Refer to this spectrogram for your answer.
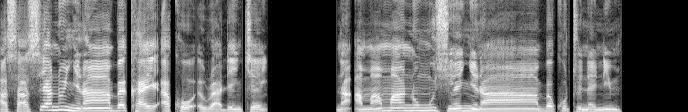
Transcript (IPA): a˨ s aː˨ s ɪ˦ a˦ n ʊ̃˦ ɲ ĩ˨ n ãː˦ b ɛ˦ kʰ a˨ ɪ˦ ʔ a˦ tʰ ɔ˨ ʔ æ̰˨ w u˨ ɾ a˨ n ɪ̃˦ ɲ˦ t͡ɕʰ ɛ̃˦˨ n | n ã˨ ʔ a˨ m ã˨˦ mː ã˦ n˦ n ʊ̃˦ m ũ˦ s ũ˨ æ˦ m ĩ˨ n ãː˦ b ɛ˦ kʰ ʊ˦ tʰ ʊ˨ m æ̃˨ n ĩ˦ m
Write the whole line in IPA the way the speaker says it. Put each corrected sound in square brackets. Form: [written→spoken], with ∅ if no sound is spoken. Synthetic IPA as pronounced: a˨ s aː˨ s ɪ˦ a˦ n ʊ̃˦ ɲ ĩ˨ n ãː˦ b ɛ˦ kʰ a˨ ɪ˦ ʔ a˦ [tʰ→kʰ] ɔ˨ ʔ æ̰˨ w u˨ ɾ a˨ [n→d] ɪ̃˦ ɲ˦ t͡ɕʰ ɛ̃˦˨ n | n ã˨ ʔ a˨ m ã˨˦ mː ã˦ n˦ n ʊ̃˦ m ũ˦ s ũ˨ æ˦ [m→ɲ] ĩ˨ n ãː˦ b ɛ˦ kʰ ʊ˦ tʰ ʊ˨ [m→n] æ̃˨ n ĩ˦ m

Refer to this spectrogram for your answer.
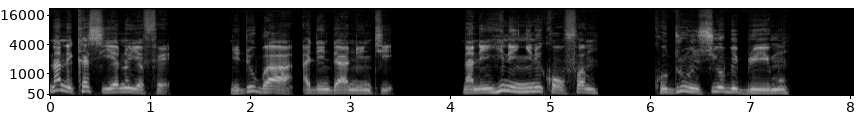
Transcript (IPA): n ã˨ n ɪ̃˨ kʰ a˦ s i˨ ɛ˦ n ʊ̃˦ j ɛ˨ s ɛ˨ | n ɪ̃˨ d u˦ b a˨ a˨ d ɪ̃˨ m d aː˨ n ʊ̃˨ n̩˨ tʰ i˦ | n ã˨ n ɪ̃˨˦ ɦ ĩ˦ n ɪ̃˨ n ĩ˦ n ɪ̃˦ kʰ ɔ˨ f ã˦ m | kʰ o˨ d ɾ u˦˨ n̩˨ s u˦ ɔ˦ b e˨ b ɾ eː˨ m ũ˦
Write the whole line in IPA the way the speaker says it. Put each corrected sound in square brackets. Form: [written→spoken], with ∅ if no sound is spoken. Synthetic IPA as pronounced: n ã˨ n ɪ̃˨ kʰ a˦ s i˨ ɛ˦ n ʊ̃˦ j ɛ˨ [s→f] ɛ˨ | n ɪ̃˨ d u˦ b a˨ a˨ d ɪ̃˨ [m→n] d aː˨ n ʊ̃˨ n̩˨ tʰ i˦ | n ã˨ n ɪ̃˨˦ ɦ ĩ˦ n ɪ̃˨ [n→ɲ] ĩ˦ n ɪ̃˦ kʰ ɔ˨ f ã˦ m | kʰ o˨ d ɾ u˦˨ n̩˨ s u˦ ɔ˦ b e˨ b ɾ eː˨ m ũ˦

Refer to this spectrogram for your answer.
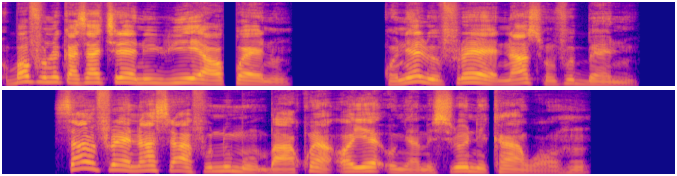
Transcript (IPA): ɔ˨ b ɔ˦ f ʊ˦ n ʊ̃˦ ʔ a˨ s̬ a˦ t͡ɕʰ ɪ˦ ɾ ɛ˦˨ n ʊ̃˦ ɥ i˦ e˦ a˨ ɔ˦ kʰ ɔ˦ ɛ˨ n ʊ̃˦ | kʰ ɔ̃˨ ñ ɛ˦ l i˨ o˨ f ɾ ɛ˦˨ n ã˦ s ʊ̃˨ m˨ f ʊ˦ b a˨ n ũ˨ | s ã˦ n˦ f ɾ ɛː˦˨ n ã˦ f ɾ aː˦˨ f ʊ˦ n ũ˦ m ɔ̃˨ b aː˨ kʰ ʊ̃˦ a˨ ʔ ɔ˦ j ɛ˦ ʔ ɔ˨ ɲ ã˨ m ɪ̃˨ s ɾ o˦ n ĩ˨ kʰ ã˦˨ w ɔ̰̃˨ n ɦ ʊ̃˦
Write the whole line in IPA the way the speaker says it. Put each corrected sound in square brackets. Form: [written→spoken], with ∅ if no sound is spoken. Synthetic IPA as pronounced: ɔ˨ b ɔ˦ f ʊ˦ n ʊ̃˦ [ʔ→k] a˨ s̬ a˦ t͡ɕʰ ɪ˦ ɾ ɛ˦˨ n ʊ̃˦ ɥ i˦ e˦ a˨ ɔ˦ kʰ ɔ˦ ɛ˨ n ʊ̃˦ | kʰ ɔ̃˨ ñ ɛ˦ l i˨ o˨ f ɾ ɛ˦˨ n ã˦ s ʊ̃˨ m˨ f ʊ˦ b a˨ n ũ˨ | s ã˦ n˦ f ɾ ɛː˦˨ n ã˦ [f→s] ɾ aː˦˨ f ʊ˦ n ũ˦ m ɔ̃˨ b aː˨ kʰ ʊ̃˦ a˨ ʔ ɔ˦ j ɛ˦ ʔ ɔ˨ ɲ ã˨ m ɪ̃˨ s ɾ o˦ n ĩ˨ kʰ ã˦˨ w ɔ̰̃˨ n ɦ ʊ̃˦

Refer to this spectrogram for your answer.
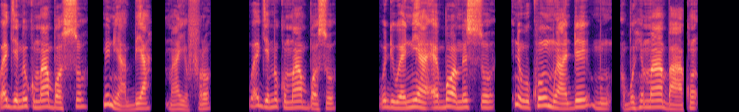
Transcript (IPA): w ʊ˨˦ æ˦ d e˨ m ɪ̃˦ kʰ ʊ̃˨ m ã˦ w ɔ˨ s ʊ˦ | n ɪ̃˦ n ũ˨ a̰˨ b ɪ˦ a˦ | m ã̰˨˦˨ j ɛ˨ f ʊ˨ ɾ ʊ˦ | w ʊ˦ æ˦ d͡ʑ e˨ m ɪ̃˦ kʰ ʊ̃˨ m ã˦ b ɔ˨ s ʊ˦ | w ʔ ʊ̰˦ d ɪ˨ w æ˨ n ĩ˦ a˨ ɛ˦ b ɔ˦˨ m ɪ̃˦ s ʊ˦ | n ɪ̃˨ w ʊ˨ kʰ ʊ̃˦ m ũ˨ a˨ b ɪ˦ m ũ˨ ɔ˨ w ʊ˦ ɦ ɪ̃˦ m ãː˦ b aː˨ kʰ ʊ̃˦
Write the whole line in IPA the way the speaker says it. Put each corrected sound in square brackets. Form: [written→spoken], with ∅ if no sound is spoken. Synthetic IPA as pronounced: w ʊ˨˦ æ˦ [d→d͡ʑ] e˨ m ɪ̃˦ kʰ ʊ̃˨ m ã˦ [w→b] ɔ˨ s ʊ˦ | [n→m] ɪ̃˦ n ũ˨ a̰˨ b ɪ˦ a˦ | m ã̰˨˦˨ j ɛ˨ f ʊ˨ ɾ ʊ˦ | w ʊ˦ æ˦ d͡ʑ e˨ m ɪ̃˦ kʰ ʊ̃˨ m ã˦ b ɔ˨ s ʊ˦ | w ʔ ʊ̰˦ d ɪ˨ w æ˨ n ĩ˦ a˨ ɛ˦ b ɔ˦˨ m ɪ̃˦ s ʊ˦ | n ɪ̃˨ w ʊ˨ kʰ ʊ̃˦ m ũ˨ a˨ [b→d] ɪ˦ m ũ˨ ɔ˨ [w→b] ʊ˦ ɦ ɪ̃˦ m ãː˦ b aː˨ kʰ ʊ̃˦

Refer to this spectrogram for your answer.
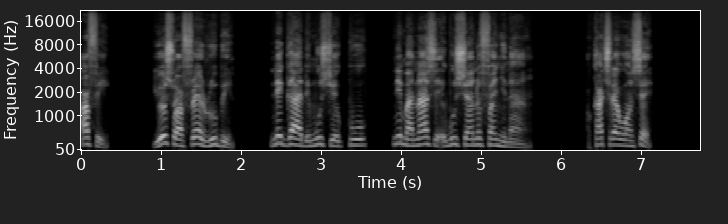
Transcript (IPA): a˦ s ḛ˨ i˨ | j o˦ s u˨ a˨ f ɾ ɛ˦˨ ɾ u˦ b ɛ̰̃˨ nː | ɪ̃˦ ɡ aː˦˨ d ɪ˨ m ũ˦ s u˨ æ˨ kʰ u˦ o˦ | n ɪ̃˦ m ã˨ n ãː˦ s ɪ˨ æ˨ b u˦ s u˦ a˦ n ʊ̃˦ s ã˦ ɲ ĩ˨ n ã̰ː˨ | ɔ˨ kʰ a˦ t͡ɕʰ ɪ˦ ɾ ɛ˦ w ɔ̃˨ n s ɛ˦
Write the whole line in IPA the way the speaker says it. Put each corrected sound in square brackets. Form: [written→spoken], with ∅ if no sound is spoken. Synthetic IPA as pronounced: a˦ [s→f] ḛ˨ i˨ | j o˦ s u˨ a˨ f ɾ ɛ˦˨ ɾ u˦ b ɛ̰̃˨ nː | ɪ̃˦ ɡ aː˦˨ d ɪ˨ m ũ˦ s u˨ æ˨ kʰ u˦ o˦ | n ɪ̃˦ m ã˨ n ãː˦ s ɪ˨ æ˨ b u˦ s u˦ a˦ n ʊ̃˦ [s→f] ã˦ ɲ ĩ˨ n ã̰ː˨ | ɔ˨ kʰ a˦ t͡ɕʰ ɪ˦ ɾ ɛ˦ w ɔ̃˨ n s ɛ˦

